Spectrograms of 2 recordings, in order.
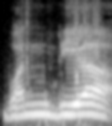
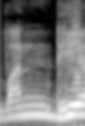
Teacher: వంద్య అంటే నమస్కరించడం అల్ప ప్రాణ. మహాప్రాణ పెట్టి వంధ్య అంటే గొడ్రాలు.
